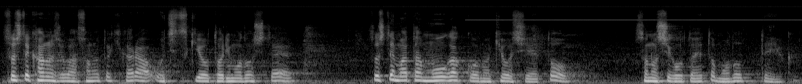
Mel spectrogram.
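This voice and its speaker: A man's voice: on the high side, normal speed, warm tone. A man preaching a sermon as a pastor, earnest and emphatic, with sudden rises in his voice. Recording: long reverb of a hall.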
